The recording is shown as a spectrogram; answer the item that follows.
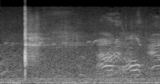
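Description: A baseball bat hitting a pitched ball: a single sharp crack with a brief ring. Shouting voices follow about a second later.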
